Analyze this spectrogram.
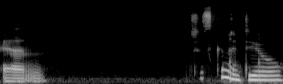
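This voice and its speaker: A quiet woman's voice with a dark, mellow tone, in a dry, close sound with no echo. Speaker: craft tutorial host. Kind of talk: tutorial. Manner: quiet speaking; casual, chatty.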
